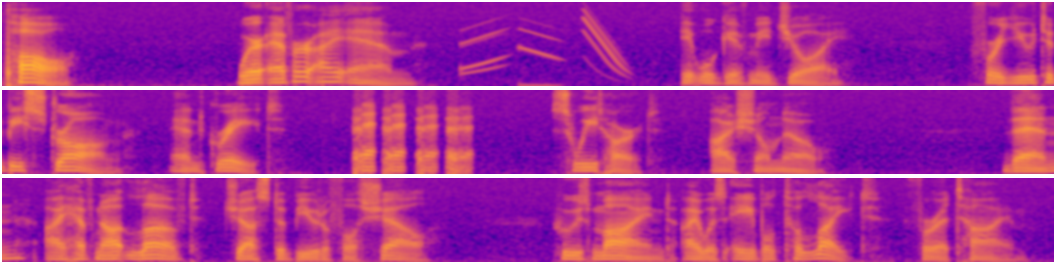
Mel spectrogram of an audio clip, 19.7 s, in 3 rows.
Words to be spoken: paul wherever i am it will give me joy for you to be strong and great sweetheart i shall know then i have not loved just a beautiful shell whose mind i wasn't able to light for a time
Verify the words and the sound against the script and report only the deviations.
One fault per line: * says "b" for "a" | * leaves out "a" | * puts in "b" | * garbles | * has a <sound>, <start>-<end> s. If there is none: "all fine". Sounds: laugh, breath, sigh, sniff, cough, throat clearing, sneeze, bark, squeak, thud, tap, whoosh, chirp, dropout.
* has a chirp, 2.9-4.0 s
* has a laugh, 8.8-9.5 s
* says "was" for "wasn't"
